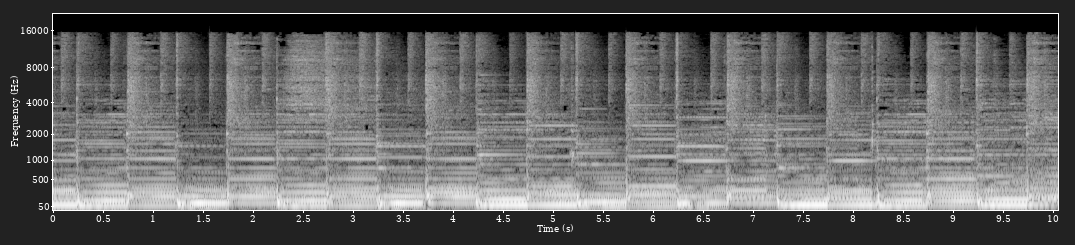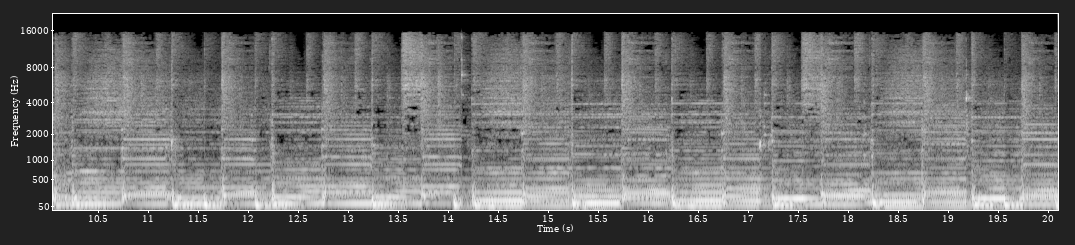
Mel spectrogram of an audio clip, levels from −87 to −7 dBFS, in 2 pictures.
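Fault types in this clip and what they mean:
gain pumping: Throughout the clip, the level breathes in and out. The gain drops sharply as soon as a loud sound arrives, a swing of around 10 dB. This is likely input gain set far too high, with a fast limiter or compressor clamping down on every peak and releasing between them. Loud and soft passages end up pressed close together, so the sound is flattened and squashed.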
